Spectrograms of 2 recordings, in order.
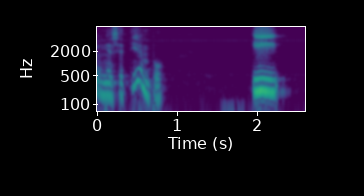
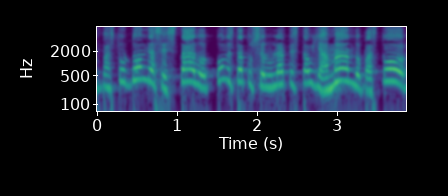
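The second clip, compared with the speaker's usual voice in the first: higher, eager calling out; urgent call; 8 semitones higher, 4 dB louder than usual. Retold or imitated. Church member calling urgently.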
